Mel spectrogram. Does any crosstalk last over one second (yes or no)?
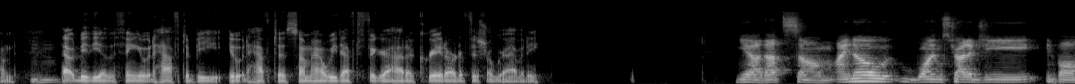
no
